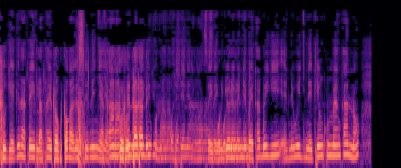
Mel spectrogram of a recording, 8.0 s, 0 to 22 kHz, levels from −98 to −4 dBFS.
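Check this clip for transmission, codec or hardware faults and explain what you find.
Two faults stand out in this speech recording, one lasting the whole clip and one confined to its middle.

Transcoding between lossy codecs runs throughout. The sound likely passed through MP3 at 63 kbit/s and then WMA 1 at 64 kbit/s, so the second encoder spent bits re-encoding the first one's artefacts. The artefacts of both codecs are heard together, and nothing remains above 16.6 kHz.

A doubled audio track runs from 2.05 s to 4.99 s, beginning just before "aitadoiki ne wueji netii". A second copy, likely from an edit or a slower capture path, trails the original by roughly a tenth of a second at about 5 dB lower. It sounds full-band and dry, with no room colour, and it cuts in and out abruptly.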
